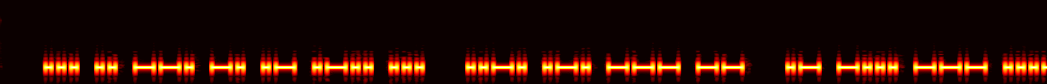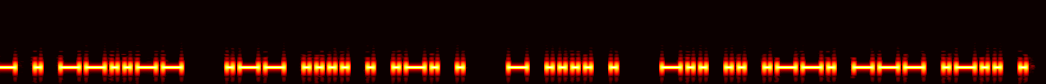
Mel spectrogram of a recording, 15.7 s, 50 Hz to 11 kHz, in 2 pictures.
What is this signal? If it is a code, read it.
Morse code, heard as a keyed tone, about 25 wpm, 600 Hz. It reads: SIGNALS FROM ABOVE, WHERE THE DIPOLE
